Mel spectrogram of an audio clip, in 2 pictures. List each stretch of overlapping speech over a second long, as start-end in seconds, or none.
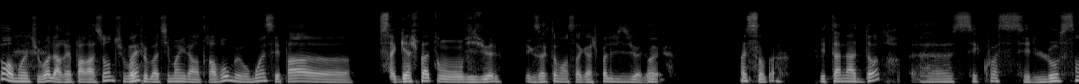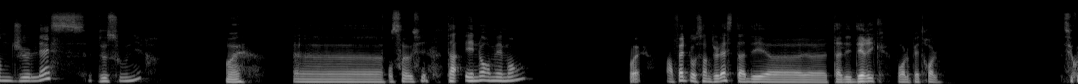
none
